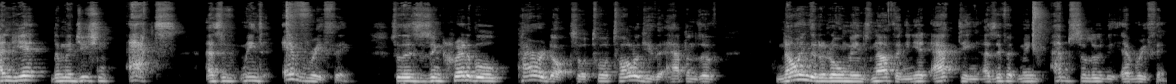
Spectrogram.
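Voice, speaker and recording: With an Australian accent, a man talks at a fairly quick pace in a fairly high pitch. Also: ordinary pitch variation. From South Australia, River Murray region. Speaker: meditation and sound healing teacher. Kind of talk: interview conversation.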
